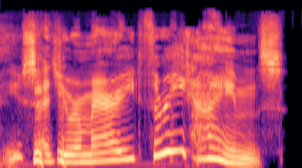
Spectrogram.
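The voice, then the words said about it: Tanya McQuad impression. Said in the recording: “your Tanya McQuad impersonation... Oh, it's getting pretty good.”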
